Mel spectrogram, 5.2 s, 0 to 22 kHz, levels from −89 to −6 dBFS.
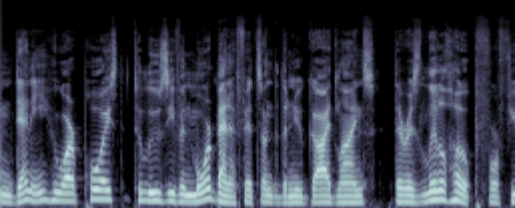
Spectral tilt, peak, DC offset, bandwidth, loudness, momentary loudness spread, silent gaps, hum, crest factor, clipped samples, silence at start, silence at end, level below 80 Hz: -6 dB/octave; -6 dBFS; under 0.1%; 14 kHz; -24 LUFS; 6 LU; none; none; 18 dB; under 0.1%; 0 s; 0 s; -56 dBFS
